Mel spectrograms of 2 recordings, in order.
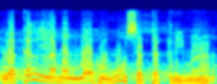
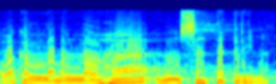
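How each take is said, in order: First: The word Allah ends with a 'u' vowel. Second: The word Allah ends with an 'a' vowel. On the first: God spoke to Moses. The speaker calls it right. "artinya Allah berbicara kepada Nabi Musa dengan sebenar-benarnya" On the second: Moses spoke to God. The speaker calls it wrong. "Allahnya dibaca ha mansub"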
